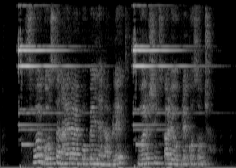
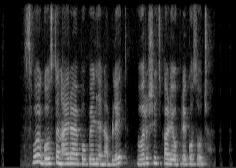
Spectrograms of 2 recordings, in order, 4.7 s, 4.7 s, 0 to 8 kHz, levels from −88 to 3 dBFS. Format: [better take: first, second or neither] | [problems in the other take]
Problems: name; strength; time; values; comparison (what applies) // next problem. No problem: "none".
second | background sound (Bell); 5 dB above the speech // room echo; dies away in 0.3 s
